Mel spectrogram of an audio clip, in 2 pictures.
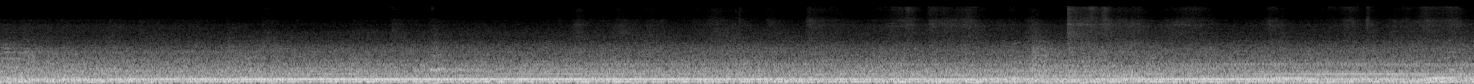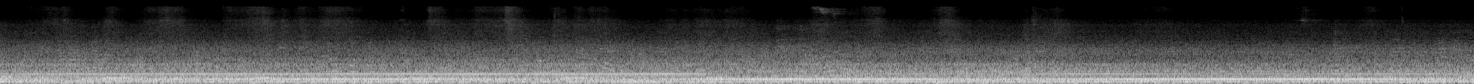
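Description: Tea processing machinery running in a factory: a loud, steady mechanical hum with a constant low drone.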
